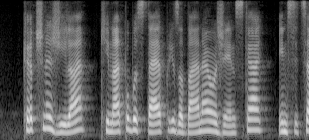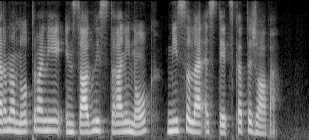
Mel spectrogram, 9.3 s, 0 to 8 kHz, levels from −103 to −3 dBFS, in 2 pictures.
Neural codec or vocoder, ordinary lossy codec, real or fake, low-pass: codec, 16 kHz, 1 kbps, FunCodec, trained on LibriTTS, 50 frames a second; none; fake; none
